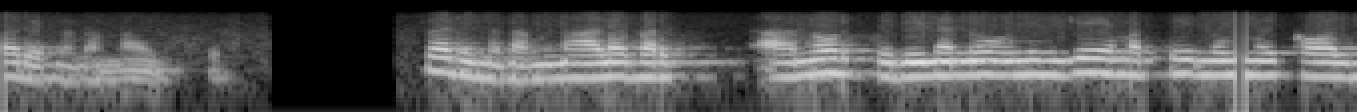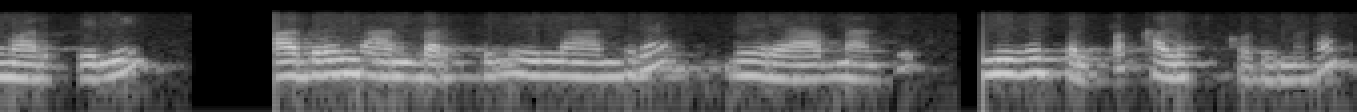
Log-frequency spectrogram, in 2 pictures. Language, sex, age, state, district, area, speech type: Kannada, female, 45-60, Karnataka, Chikkaballapur, rural, conversation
